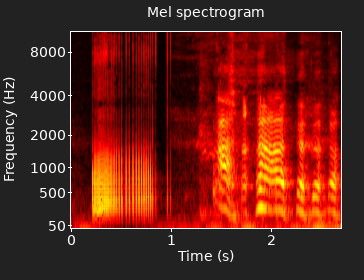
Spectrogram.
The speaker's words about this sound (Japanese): で、おならの音が、えー、3パターン選べるよと。はい。はい。えー、普通の音、えー、そして、えー、高音。えー、そして、えー、3番、はぎれっていう名前ですけど、はぎれの悪いやつ。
